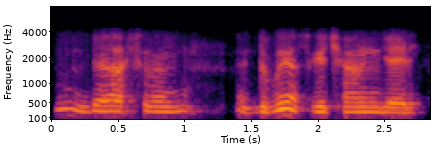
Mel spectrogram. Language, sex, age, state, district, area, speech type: Kashmiri, male, 18-30, Jammu and Kashmir, Ganderbal, rural, conversation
